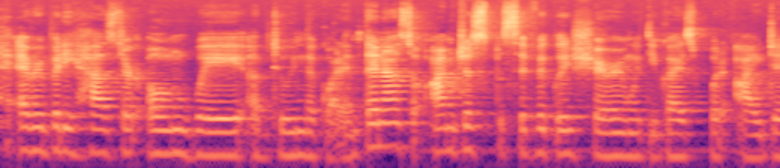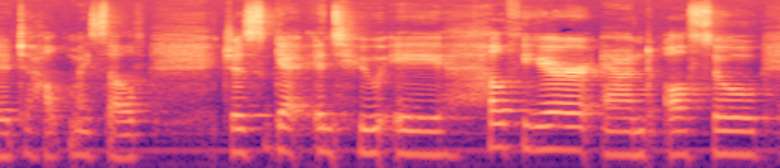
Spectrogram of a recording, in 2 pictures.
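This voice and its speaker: A young woman talks frankly and casually in a slightly lower voice, a touch raspy from a sore throat, dropping in the odd Spanish word. Her voice bounces around an echoey room over a faint steady hum. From California. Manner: chatty, frank, sprinkles in Spanish words. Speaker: vlogger. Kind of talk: casual vlog talk to camera.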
